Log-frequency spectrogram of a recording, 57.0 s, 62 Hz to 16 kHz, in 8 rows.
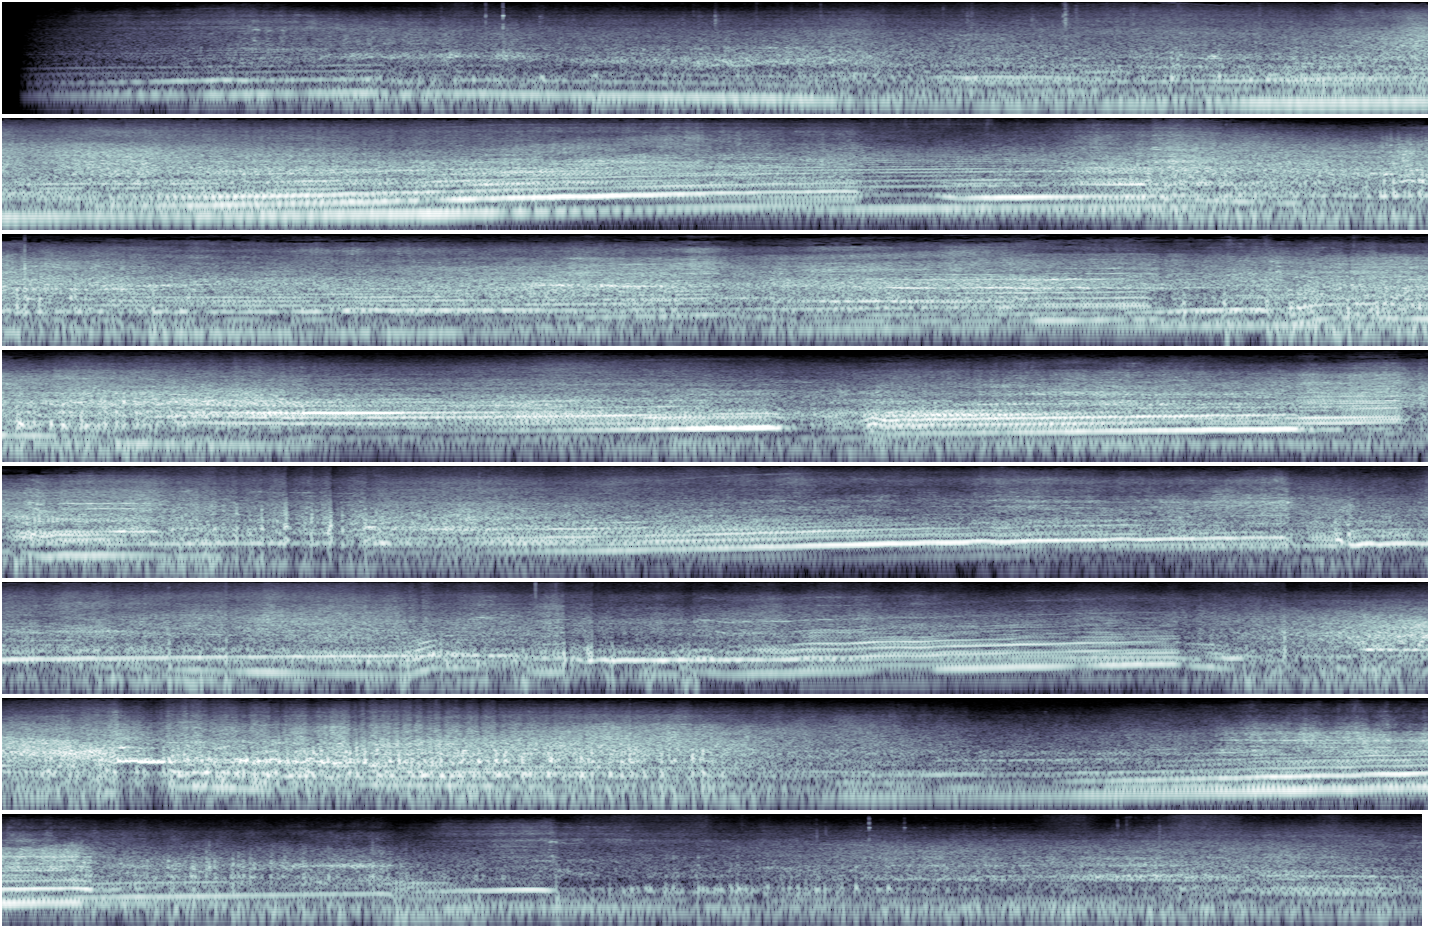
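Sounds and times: race car engine accelerating: 4.3 - 41.8, 47.6 - 54.4.

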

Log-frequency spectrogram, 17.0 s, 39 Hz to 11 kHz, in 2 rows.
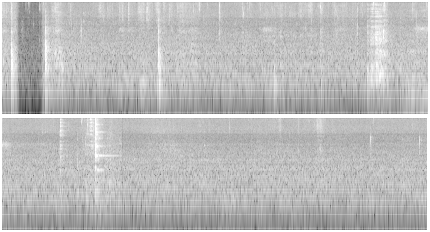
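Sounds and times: knife clinking on ceramic plate: 10.2 - 10.8.

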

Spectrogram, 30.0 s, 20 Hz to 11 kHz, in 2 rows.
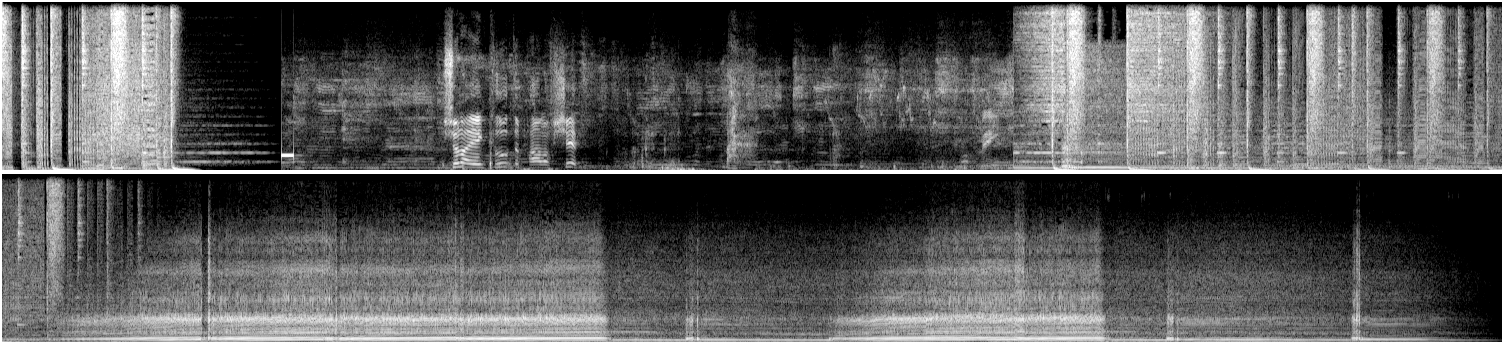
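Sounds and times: motorcycle engine accelerating: 10.1 - 30.0.

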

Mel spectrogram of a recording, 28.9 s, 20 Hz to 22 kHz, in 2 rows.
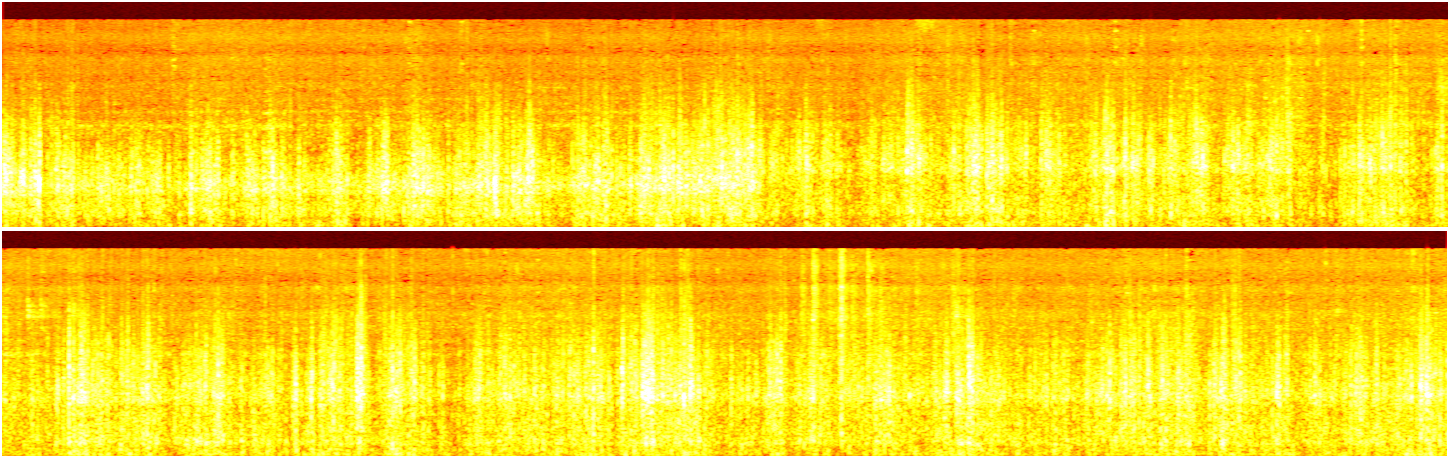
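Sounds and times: train rumbling on rails: 0.0 - 28.9
wind buffeting microphone: 0.0 - 28.9.

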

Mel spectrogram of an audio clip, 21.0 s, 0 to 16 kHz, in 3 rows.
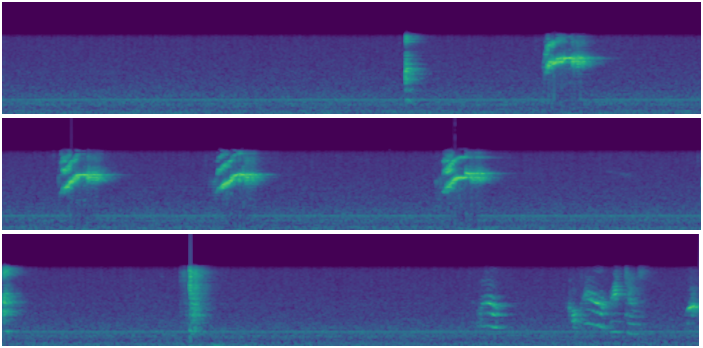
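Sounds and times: sharp click: 4.0 - 4.3, 14.0 - 14.3, 15.8 - 16.2
parrot whistling: 5.4 - 6.1, 7.6 - 8.2, 9.1 - 9.7, 11.4 - 12.0.

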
